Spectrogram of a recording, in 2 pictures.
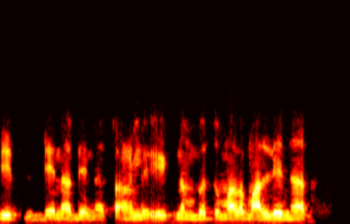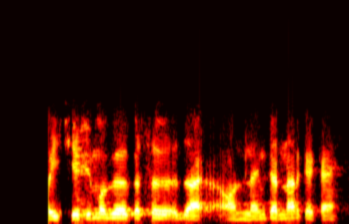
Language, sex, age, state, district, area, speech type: Marathi, male, 18-30, Maharashtra, Kolhapur, urban, conversation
